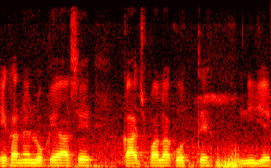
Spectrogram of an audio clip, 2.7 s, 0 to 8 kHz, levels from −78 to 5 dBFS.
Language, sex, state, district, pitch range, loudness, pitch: Bengali, male, West Bengal, Malda, 125-135 Hz, -15 LUFS, 130 Hz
